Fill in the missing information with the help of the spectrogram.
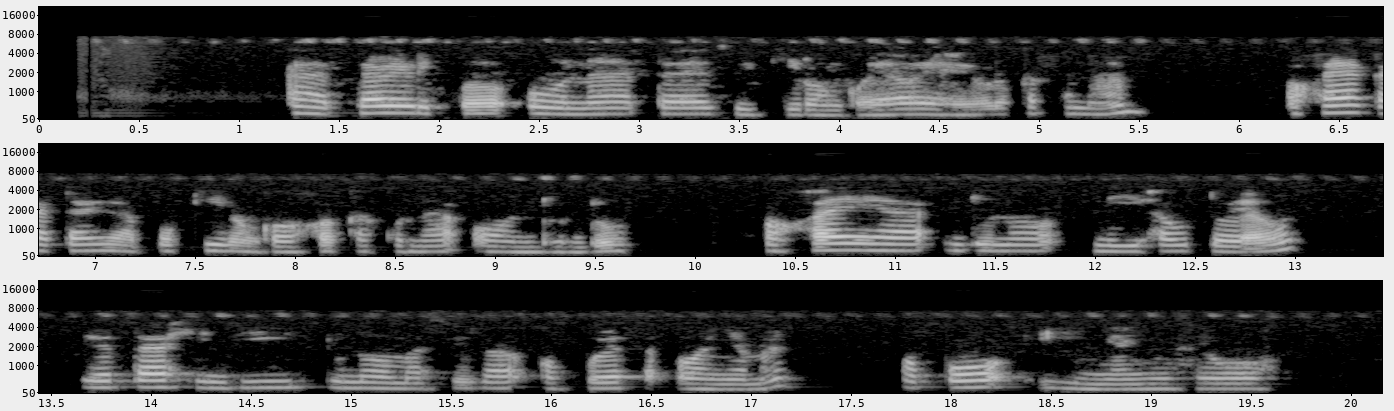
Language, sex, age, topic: Oshiwambo, male, 18-24, agriculture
